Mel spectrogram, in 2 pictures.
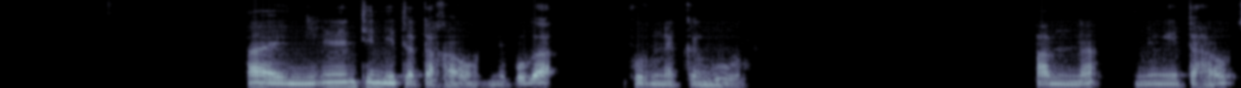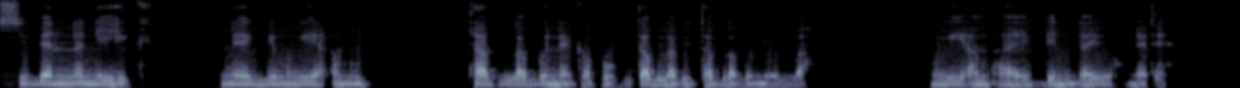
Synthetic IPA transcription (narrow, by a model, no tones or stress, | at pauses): ʔajɲiɛntinitɐtaxawɲubuɡa | puɾnɛkːəŋɡuːɾ | ʔamna | nuŋɡitaxawsibɛnːaneːk | nɛːɡ̚bimuŋɡiam | tʰab̚labunɛkːafutablabitablabuɲulːa̰ | muŋɡiʔa̰majbindajunɛtɛ̰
